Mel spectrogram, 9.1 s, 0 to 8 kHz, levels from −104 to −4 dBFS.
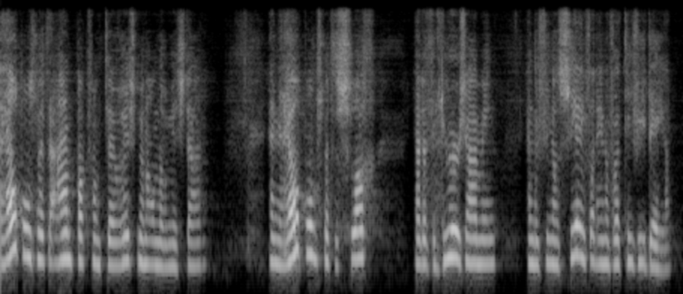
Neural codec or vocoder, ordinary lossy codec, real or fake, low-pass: codec, 44.1 kHz, 2.6 kbps, SNAC; none; fake; 7.2 kHz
